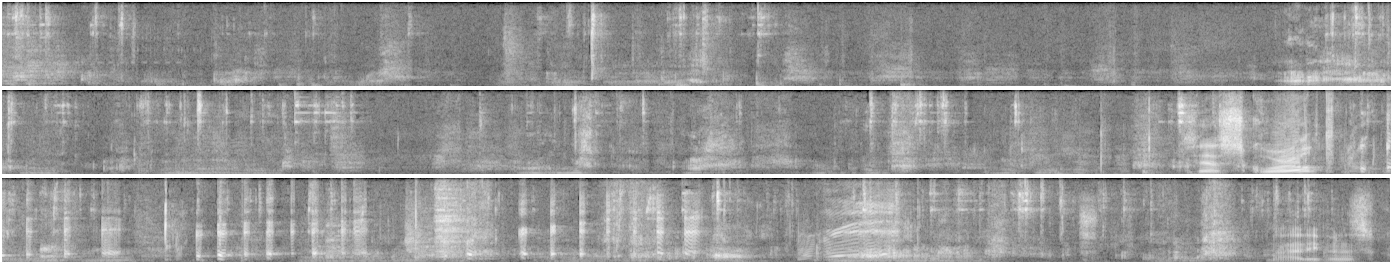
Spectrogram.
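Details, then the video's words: Pair of domestic dogs wrestling in play, growling in long rough rumbles that grow busier and louder in the second half, with snorts, scuffles and a steady low hum underneath. "Sox and Louie wrestling"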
